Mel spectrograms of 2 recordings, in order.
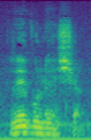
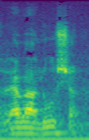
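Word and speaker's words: revolution: করেন, এখানে দেখেন লুশন, আর এটা বলবেন রেভা, নট সে রেভুলেশন।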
